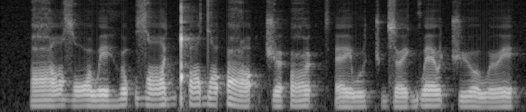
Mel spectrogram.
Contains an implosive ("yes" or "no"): no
